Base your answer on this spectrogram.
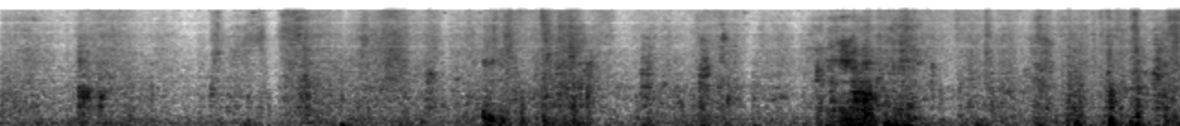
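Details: A Yorkshire Terrier stuck in a pillow case pants and gives a brief whimper amid loud fabric rustling.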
